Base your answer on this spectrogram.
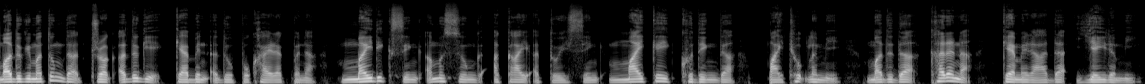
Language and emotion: Manipuri, neutral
